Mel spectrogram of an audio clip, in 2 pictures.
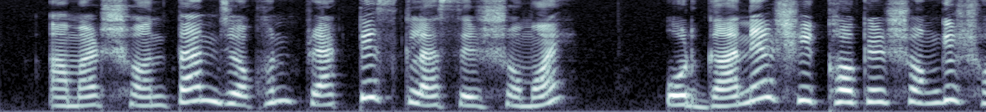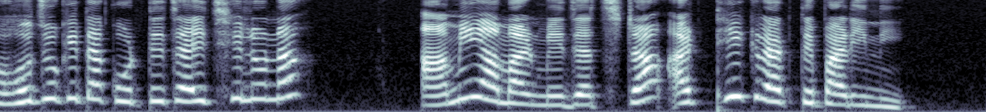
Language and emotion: Bengali, angry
